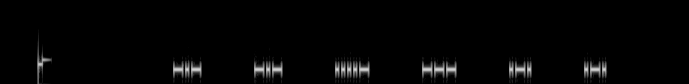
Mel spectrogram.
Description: Morse code, heard as a keyed tone, about 40 wpm, spaced as for 14 wpm, 700 Hz. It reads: KK4ORR
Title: USA Call Signs - 6 Characters - 6x Character Spacing - 40wpm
